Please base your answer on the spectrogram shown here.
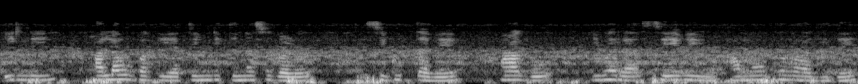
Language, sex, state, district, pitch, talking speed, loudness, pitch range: Kannada, female, Karnataka, Dakshina Kannada, 200 Hz, 75 wpm, -20 LUFS, 185-205 Hz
